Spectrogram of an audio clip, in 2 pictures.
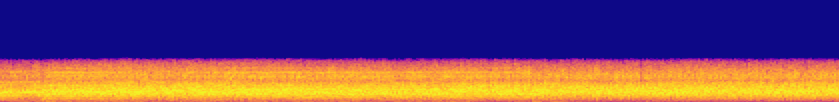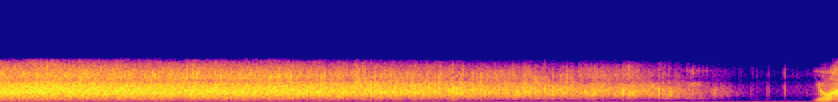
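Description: Studio audience applauding at an act break, with the last of the music faintly under it at first, fading out over the last two seconds.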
